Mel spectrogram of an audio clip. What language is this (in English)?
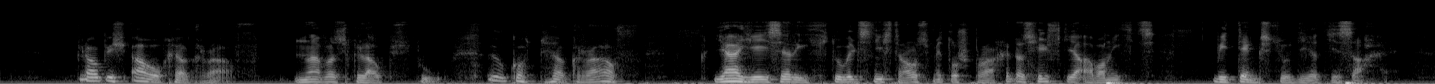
German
